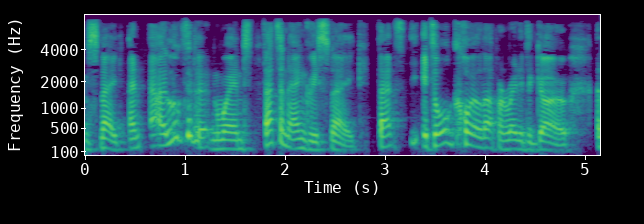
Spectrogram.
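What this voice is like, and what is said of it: Australian accent. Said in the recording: “he heard my accent ... oh, you're Australian”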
